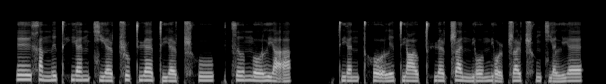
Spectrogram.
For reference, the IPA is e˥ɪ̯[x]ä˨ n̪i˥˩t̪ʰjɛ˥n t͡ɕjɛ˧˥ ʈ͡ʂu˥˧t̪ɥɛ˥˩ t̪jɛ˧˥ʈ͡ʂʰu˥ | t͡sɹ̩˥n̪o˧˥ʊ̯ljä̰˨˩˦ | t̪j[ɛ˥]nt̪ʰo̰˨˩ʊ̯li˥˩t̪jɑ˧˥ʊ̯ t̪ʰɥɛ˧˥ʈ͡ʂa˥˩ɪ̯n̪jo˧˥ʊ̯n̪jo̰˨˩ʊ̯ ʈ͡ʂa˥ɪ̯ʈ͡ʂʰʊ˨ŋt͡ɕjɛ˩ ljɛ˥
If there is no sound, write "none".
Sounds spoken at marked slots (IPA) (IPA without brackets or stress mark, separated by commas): x, ɛ˧˥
